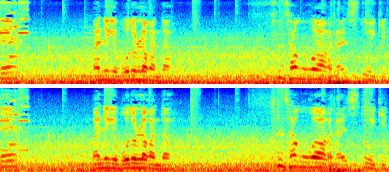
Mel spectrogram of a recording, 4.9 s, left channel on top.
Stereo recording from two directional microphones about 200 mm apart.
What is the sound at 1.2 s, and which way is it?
Speech, 20° right (ahead or behind).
